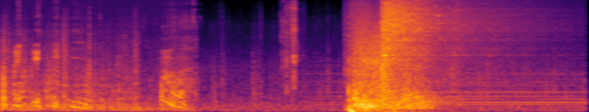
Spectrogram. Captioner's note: gunshot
